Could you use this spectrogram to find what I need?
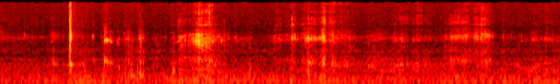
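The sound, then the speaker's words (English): Crunchy biting and chewing of food by a person eating, with a few sharp crunches spread through a soft, steady background, faint overall. “I'm going to stop eating. You can actually hear me.”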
